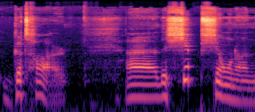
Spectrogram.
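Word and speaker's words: Qatar: is spelled q-a-t-a-r and it's not pronounced quattar it is in fact pronounced guitar uh the ship shown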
